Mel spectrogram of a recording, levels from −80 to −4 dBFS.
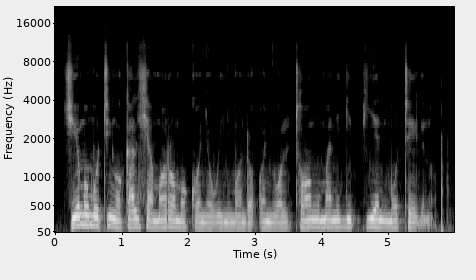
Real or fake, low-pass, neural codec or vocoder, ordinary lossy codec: fake; 19.8 kHz; vocoder, 44.1 kHz, 128 mel bands every 256 samples, BigVGAN v2; none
